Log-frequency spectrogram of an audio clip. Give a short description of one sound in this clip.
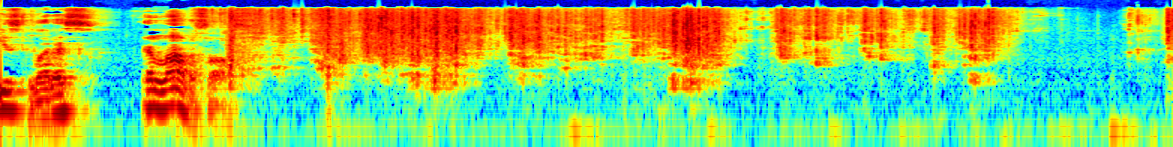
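Paper packaging crinkles and rustles.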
